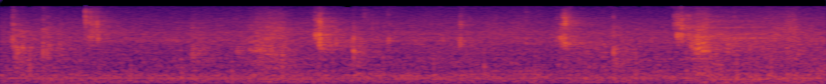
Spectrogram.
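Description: Close-miked eating sounds: irregular wet squishes and smacks from rice and pork curry being mixed by hand and chewed, over a steady low hum.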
